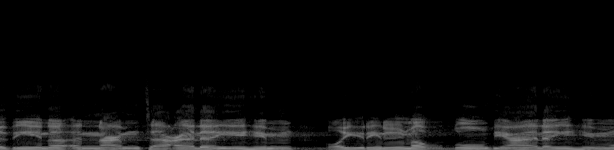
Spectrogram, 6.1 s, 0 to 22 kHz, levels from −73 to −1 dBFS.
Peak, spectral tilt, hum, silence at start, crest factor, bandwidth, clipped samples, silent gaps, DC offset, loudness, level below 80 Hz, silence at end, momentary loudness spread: -22 dBFS; -5 dB/octave; none; 0 s; 16 dB; 11.5 kHz; under 0.1%; none; under 0.1%; -37 LUFS; -82 dBFS; 0 s; 6 LU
